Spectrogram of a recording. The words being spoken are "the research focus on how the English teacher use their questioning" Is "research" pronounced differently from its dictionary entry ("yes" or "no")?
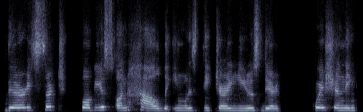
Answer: no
